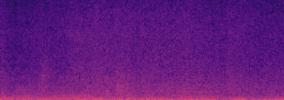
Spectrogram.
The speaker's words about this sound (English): Rain, wind, maybe too much Uripan.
